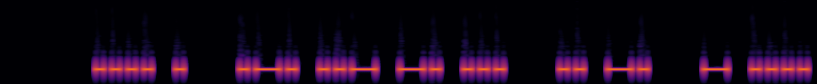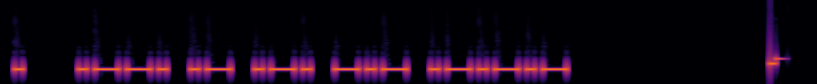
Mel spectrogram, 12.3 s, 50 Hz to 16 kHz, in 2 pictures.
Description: Morse code, heard as a keyed tone, about 20 wpm, 700 Hz. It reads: HE RUNS IN THE PARK.
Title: Easy Sentences with Hints - 20wpm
